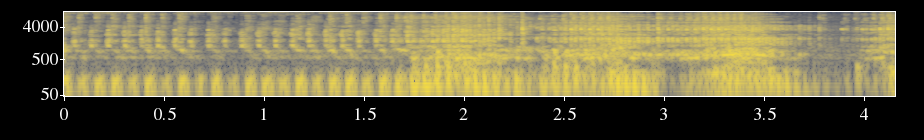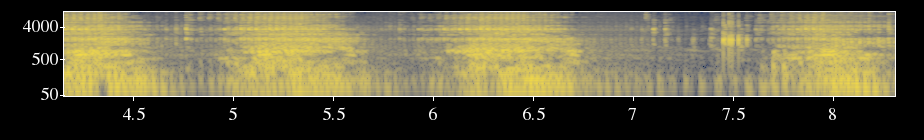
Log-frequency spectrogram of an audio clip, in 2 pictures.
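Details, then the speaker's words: Honda Beat FI scooter, engine run without the roller housing: uneven idle and blips sound harsh and rough. Tightening the cam chain made it worse. Worn piston and cylinder in the engine; piston replaced. "on engine tanpa rumah roller Mas tapi suaranya tetap kasar suaranya tetap masih kasar"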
